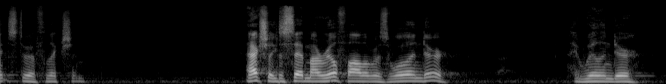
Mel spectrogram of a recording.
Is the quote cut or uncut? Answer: cut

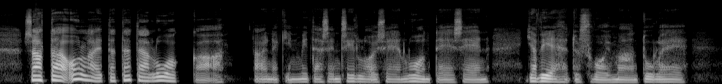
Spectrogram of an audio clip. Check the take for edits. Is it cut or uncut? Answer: uncut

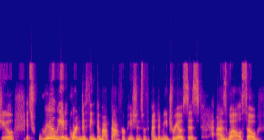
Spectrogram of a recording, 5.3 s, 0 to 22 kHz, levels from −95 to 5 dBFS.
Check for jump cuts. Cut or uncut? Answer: uncut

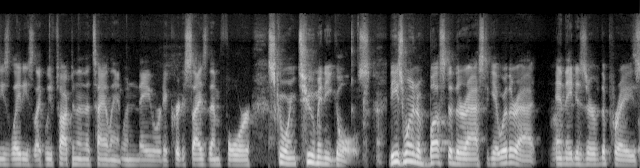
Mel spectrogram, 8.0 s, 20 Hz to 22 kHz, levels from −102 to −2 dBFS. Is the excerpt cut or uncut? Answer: cut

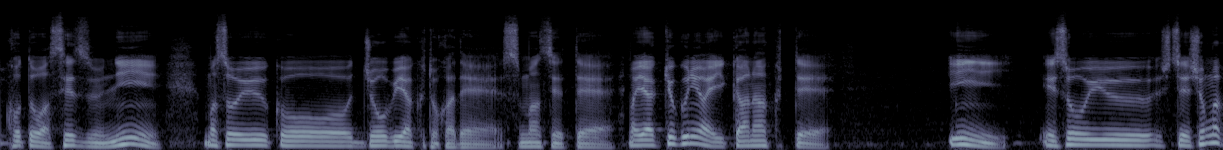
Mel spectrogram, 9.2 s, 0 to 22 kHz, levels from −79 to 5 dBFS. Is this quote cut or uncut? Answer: cut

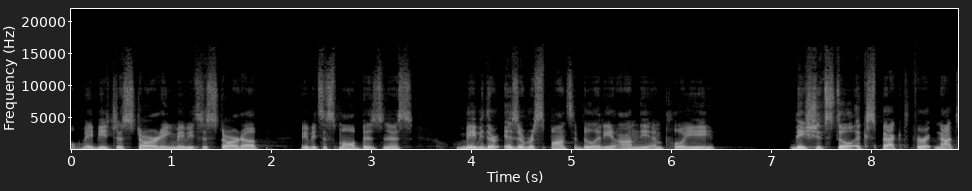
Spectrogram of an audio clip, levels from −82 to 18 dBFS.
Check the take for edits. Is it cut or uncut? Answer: uncut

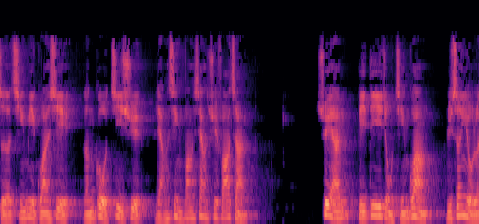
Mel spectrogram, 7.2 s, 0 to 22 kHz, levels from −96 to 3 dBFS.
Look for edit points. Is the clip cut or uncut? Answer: uncut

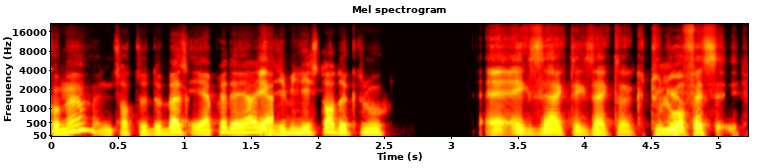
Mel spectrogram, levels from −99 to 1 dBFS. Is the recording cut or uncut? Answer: cut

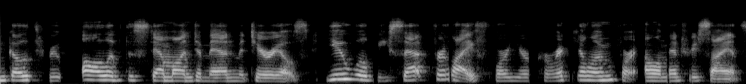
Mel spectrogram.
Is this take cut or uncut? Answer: cut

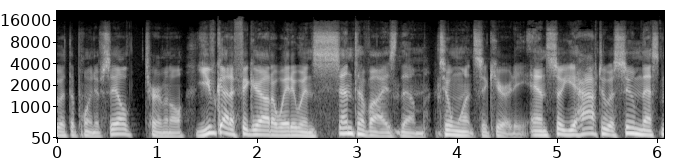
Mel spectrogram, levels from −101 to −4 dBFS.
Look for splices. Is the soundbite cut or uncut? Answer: uncut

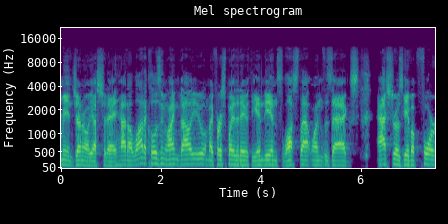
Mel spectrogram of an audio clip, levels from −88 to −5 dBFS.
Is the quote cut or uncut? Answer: cut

